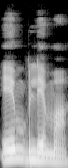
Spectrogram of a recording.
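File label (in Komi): "эмблема", Komi, female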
